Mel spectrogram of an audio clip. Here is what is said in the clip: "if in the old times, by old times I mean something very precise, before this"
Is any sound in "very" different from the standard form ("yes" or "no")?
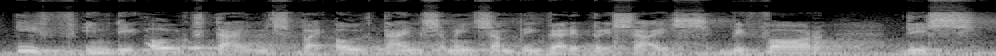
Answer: no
